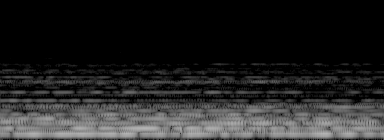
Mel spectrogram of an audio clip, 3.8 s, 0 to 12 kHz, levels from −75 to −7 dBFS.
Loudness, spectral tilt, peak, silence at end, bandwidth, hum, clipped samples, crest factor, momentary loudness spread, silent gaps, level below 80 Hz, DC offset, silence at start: -34 LUFS; -11 dB/octave; -22 dBFS; 0 s; 3.8 kHz; 50 Hz at -45 dBFS; under 0.1%; 10 dB; 3 LU; none; -64 dBFS; under 0.1%; 0 s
